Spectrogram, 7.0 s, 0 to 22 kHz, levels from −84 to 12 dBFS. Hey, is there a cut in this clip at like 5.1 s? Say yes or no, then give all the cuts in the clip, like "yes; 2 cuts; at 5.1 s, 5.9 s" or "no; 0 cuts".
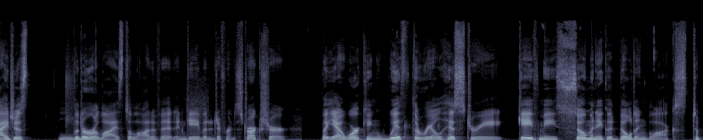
yes; 1 cut; at 5.1 s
